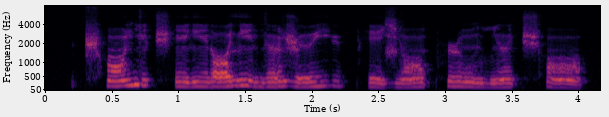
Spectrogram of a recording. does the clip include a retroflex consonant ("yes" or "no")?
yes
